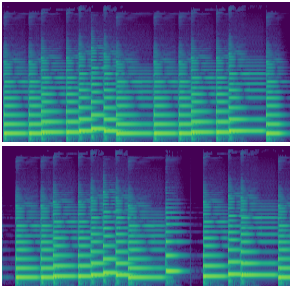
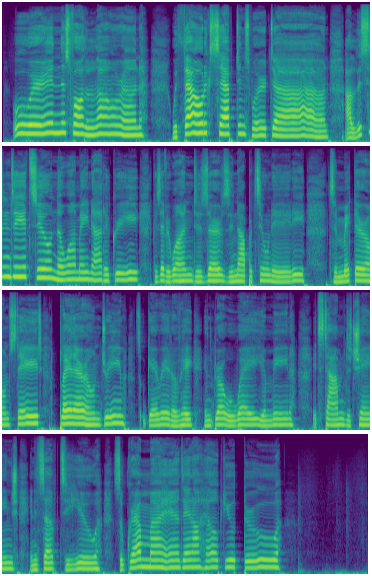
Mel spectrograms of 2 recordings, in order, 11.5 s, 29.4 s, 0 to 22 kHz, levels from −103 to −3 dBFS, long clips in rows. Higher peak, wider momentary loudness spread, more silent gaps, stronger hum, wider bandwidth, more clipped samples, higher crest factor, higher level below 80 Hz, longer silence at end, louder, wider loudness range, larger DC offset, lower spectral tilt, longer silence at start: second, -12 dBFS vs 0 dBFS; second, 6 LU vs 10 LU; neither; neither; second, 8.2 kHz vs over 20 kHz; neither; second, 14 dB vs 20 dB; second, -64 dBFS vs -42 dBFS; about the same, 0 s vs 0.05 s; second, -25 LUFS vs -20 LUFS; second, 1 LU vs 5 LU; neither; about the same, -5.5 dB/octave vs -5.5 dB/octave; second, 0 s vs 0.2 s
